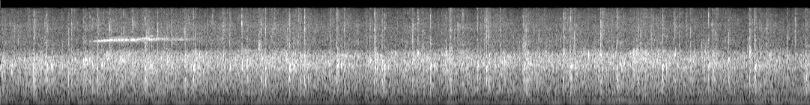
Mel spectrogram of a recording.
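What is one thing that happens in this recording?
A crowd cheers and calls out.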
